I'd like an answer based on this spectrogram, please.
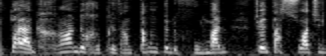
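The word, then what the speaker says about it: Foumban: Je prononce Fumban 1 million.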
